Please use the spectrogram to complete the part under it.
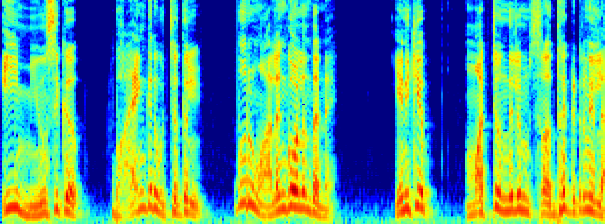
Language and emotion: Malayalam, angry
